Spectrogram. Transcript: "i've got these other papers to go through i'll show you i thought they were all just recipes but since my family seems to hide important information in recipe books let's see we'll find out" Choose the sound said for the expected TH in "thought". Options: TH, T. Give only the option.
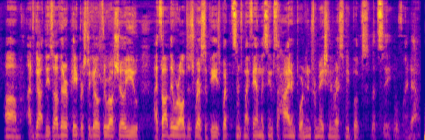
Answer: TH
